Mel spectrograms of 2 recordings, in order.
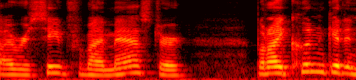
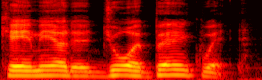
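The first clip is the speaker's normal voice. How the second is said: put-on Southern accent, low and pitched lower; 6 semitones lower, 4 dB louder than usual. Voicing the character Damien, low Southern Damien voice. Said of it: "It's like a low Southern voice".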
